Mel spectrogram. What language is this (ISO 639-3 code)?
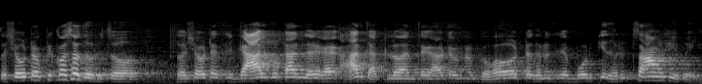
kok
